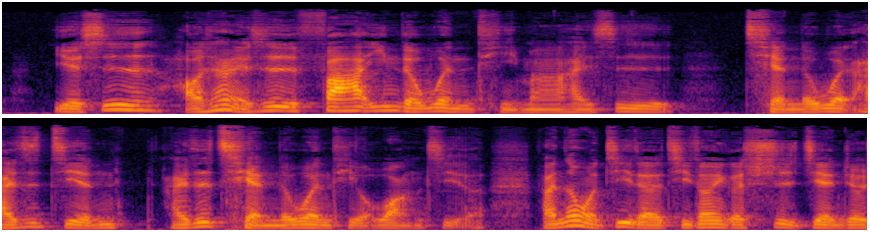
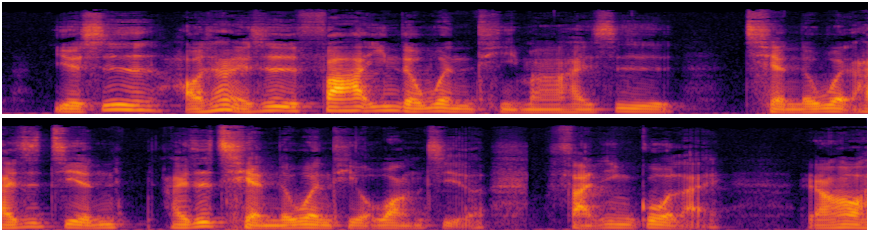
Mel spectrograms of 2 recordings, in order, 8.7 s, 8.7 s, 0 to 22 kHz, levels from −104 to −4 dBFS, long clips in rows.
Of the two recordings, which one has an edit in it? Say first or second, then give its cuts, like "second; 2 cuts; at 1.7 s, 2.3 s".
second; 1 cut; at 6.9 s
